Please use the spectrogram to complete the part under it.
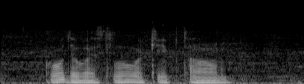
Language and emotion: Russian, neutral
